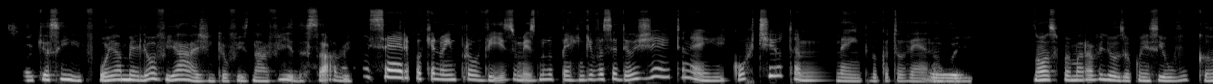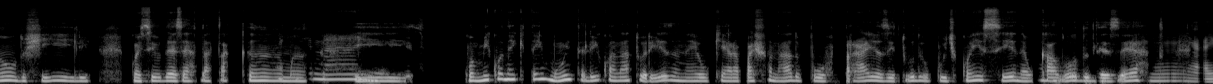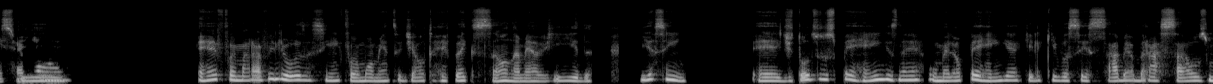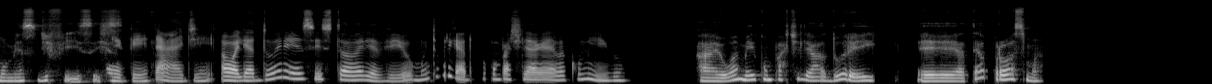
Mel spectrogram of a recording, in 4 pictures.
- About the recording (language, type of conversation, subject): Portuguese, podcast, Qual foi o maior perrengue de viagem que você já passou?
- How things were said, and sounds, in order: other background noise; distorted speech; static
